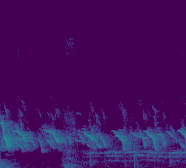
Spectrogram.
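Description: A crowd of about thirty young chicks cheeps continuously in high, overlapping peeps, close and fairly busy, with faint soft taps underneath.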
